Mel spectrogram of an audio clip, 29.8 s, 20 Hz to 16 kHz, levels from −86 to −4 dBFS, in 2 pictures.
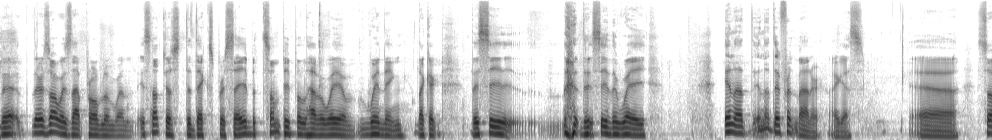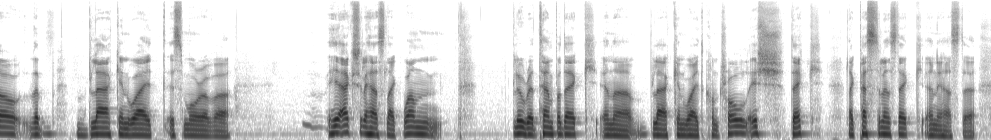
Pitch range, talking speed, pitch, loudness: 110-135 Hz, 145 wpm, 125 Hz, -25 LUFS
